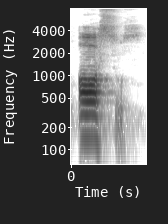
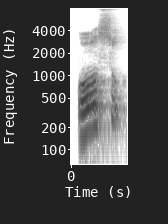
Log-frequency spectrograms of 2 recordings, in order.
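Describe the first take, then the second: First: "ossos" loud and falling, first vowel opened up. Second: Closed o in "Osso"; "Osso" higher and rising, first vowel closed. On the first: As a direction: open o in "ossos". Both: Shown as a demonstration. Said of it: "essa mudança de timbre".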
